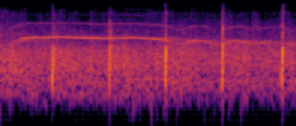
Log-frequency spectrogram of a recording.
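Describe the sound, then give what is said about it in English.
Audience cheering and applauding, a steady wash of clapping in which a few sharper, louder claps stand out at fairly regular intervals. “Amen. You can cheer for that.”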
